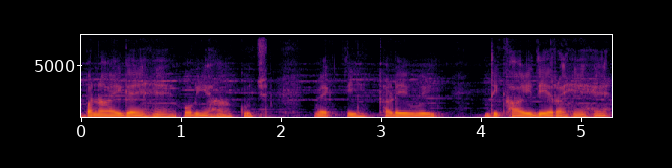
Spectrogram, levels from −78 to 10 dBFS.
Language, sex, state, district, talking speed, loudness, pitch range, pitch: Hindi, male, Goa, North and South Goa, 145 wpm, -21 LUFS, 105-110 Hz, 105 Hz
